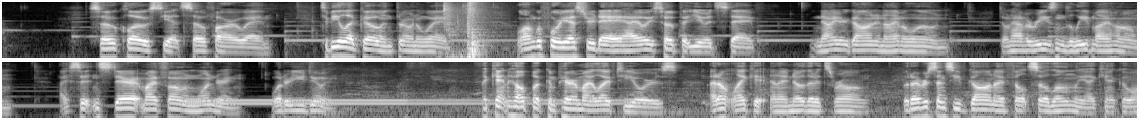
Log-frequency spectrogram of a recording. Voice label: Spoken Word; Estrangement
